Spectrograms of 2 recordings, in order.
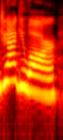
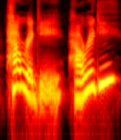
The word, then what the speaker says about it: Jauregui: Listen, before I started recording this, I looked up how to pronounce her last name because I've been calling her Lauren Jaguar since Fifth Harmony days, okay? Jauregui. That's literally the phonetic pronunciation that I wrote down in my notes, and I don't even think it's right.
